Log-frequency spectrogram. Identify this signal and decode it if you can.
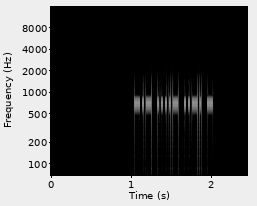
Morse code, heard as a keyed tone, about 50 wpm, 700 Hz. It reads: K4FT
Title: Easy Call Signs - 50wpm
